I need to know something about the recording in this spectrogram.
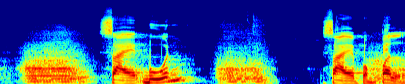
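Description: A man speaking close to a microphone in short phrases, drawing out some syllables on a steady pitch.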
